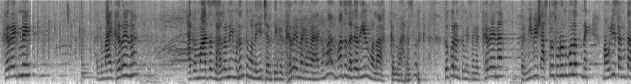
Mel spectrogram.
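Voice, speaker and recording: A woman's voice: sits high, slight background noise. A woman preaching a humorous devotional sermon on a stage, teasing her listeners and acting out the people in her tales. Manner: lively, teasing the audience, acts out characters in the tale. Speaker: kirtan preacher.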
